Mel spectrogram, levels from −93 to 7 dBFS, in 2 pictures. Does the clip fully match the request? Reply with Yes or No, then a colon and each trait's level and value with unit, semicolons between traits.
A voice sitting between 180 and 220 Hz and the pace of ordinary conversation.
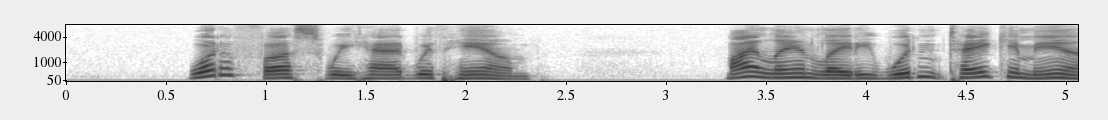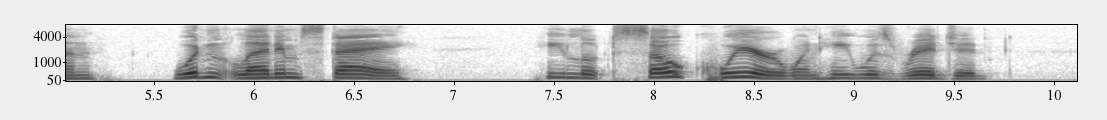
Yes: medium, 185 Hz; average, 150 wpm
